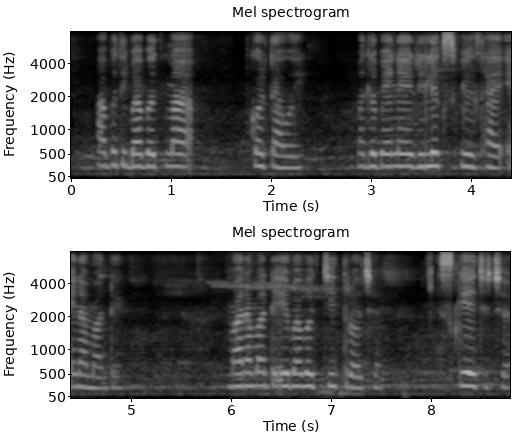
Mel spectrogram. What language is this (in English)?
Gujarati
